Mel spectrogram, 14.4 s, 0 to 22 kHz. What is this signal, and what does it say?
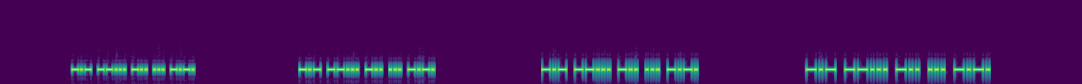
Morse code, heard as a keyed tone, about 33 wpm, 700 Hz. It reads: K7DSC K7DSC K7DSC K7DSC
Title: Speed Racing - USA Call Signs 28wpm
